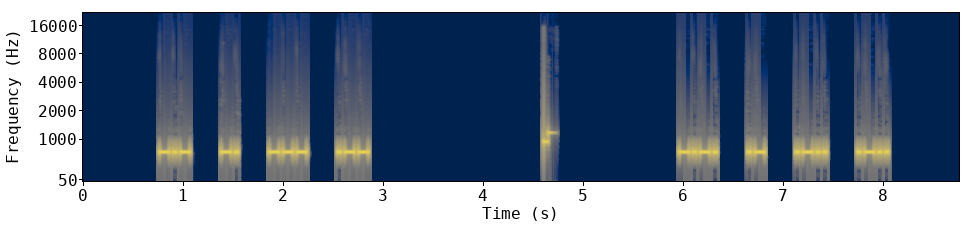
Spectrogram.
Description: Morse code, heard as a keyed tone, about 36 wpm, spaced as for 20 wpm, 690 Hz. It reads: KNOW CALL
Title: 3x Character Spacing - Top 100 Words - 35wpm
